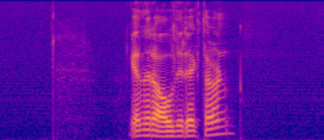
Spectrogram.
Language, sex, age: Norwegian, male, 53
